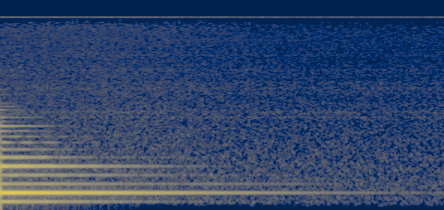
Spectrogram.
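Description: A single guitar note ringing out and dying away slowly, fading to almost nothing by about three seconds in.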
